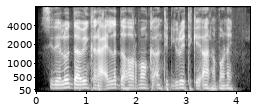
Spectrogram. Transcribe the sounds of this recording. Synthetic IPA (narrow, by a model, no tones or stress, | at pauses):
sɪðɛːlɔːd̪aːwɛjŋkʰɐɾa̰ːʕɪlːɐd̪ɐɦɔːrmɔːŋkʰɐʔɐnt̪ʰɪd̪juɾɛːt̪ʰɪɡɛːʔaːnɦɐbɔːnɛjn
